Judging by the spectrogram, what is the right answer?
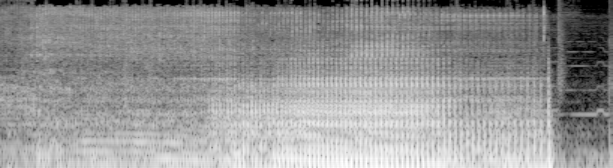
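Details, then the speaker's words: RV water pump, newly wired with crimps and temporarily mounted on wood, during a dump valve replacement: fast, steady pulsing hum near four beats a second builds, runs evenly, then shuts off cleanly; pressurizes normally. "Okay, turn off. Nice. All right, we have a functioning pump that pressurizes like it should."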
